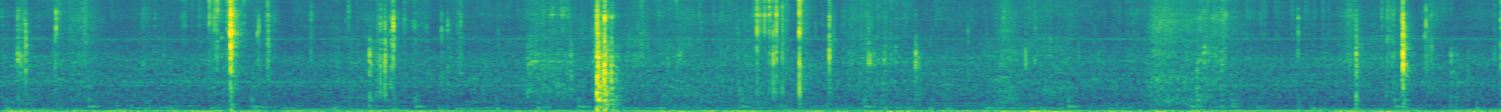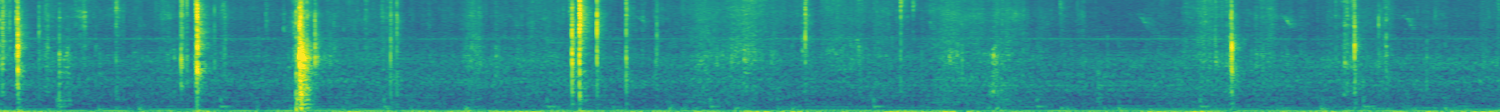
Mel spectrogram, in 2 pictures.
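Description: Gloved hands rustle and crackle through dry roots and soil close by.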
